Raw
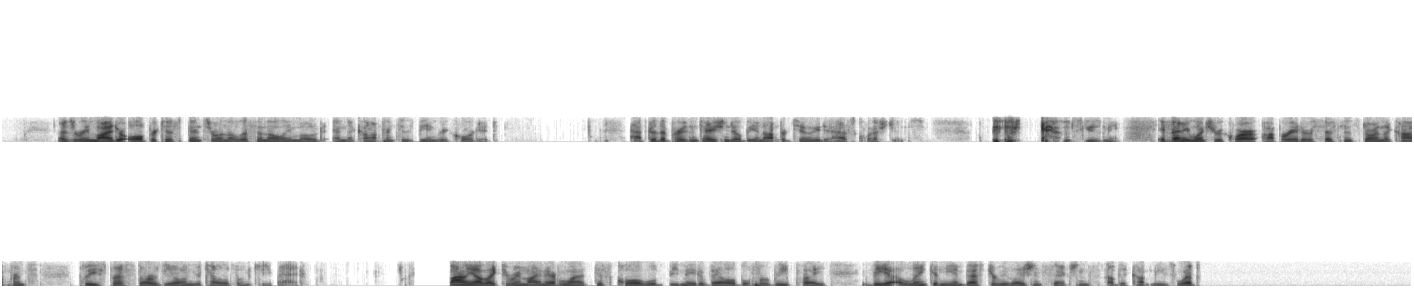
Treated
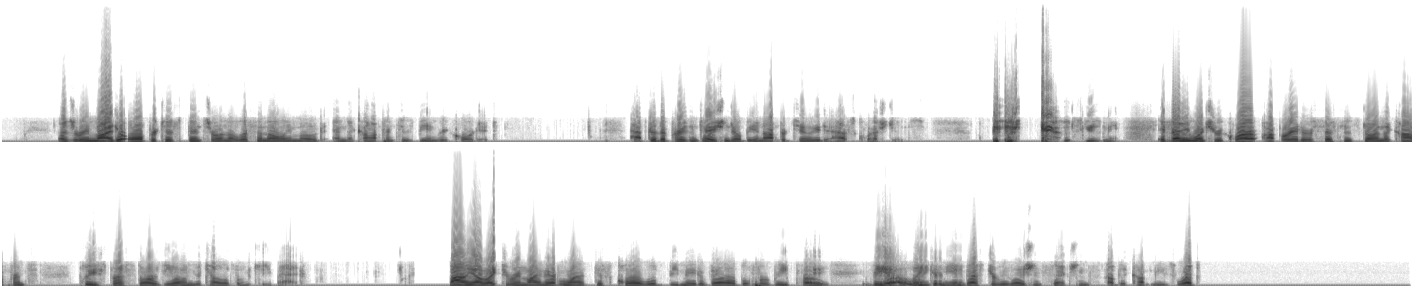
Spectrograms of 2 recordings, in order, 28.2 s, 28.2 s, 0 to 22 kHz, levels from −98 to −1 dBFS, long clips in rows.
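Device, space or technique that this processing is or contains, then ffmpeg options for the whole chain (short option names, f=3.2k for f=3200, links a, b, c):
valve amplifier with mains hum: -filter_complex "[0:a]aeval=exprs='(tanh(11.2*val(0)+0.6)-tanh(0.6))/11.2':c=same,aeval=exprs='val(0)+0.00112*(sin(2*PI*60*n/s)+sin(2*PI*2*60*n/s)/2+sin(2*PI*3*60*n/s)/3+sin(2*PI*4*60*n/s)/4+sin(2*PI*5*60*n/s)/5)':c=same,asplit=3[a][b][c];[a]afade=t=out:st=22.08:d=0.02[d];[b]asplit=2[e][f];[f]adelay=46,volume=-5.5dB[g];[e][g]amix=inputs=2:normalize=0,afade=t=in:st=22.08:d=0.02,afade=t=out:st=23.73:d=0.02[h];[c]afade=t=in:st=23.73:d=0.02[i];[d][h][i]amix=inputs=3:normalize=0,volume=4dB"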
